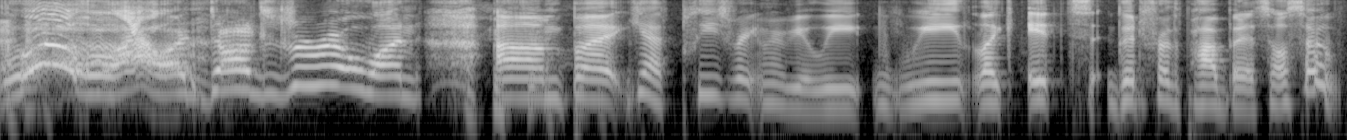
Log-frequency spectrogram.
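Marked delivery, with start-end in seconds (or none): 0.0-2.1 loud, higher relieved whoop; child-free listener laughing at the hosts. Retold or imitated. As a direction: exclaim like you barely escaped. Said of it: "being like".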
